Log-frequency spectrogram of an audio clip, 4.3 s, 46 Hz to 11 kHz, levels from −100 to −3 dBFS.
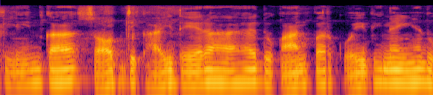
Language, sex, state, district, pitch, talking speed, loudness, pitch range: Hindi, male, Chhattisgarh, Korba, 95 Hz, 195 wpm, -20 LUFS, 90-100 Hz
